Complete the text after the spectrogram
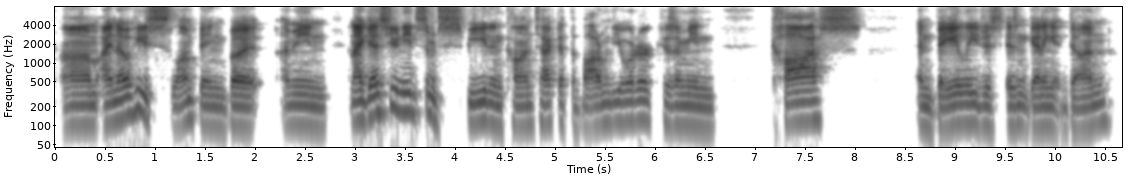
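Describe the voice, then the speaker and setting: Hesitant low-voiced male host. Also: fairly bright tone. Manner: hesitant, many ums and restarts. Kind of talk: casual sports analysis.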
